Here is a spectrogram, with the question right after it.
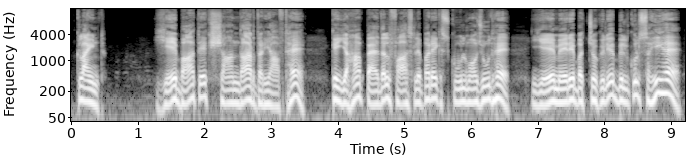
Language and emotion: Urdu, surprised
